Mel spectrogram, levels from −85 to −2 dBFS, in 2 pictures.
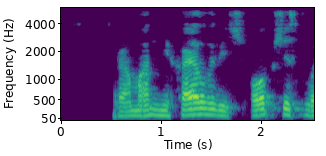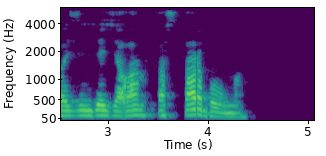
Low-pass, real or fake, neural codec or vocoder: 5.4 kHz; fake; vocoder, 44.1 kHz, 80 mel bands, Vocos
